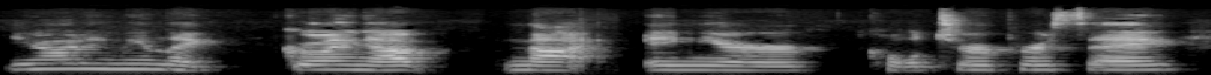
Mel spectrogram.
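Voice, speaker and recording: Young woman, raised in Thailand, casual rambly guest, vocal fry throughout. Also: fairly high pitch, moderate pace. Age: young adult. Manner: relaxed, rambling, many "like" and "um" fillers. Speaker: guest, small YouTuber. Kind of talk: casual interview chat.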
